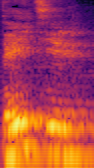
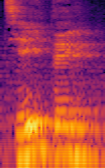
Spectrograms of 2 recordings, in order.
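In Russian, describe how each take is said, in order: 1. Звуки т и р твёрдые. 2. Звуки т и р твёрдые.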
